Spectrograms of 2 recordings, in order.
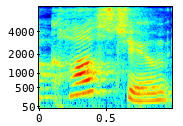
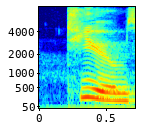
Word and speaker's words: costume: So a costume is pronounced with a k sound, and then it's the ah as in father, ka, and then there is an s, kos, kos. The second syllable is tum, a t sound, the oo as in food, and an m, tum. You can also say tume with a y sound right before the oo, tume.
